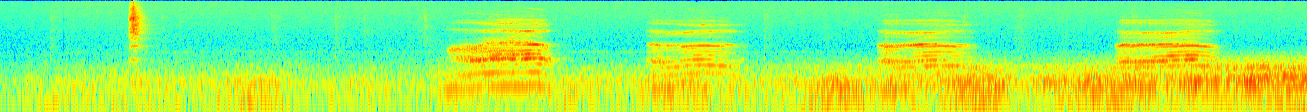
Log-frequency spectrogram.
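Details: An old domestic cat that rarely vocalizes, meowing while sunbathing: four drawn-out harmonic meows at roughly two-second intervals, each arching slightly in pitch, over steady low outdoor rumble and a sharp click near the start.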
